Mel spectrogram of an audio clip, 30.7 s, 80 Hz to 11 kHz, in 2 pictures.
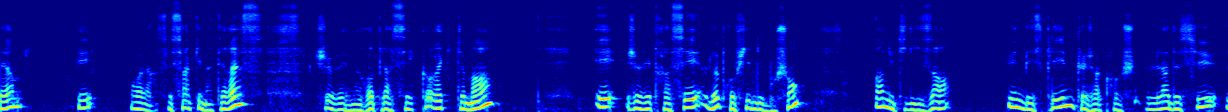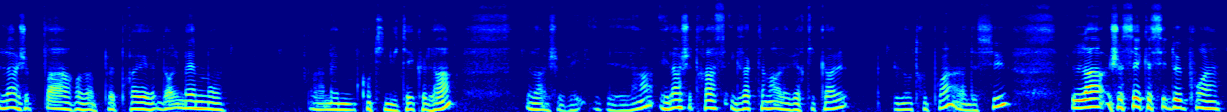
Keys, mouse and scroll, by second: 1.0 click, 4.9 click, 6.1 right click, 7.2 scroll up 1, 7.6 right click, 12.4 click, 14.3 click, 19.0 click, 23.0 click, 26.4 click.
